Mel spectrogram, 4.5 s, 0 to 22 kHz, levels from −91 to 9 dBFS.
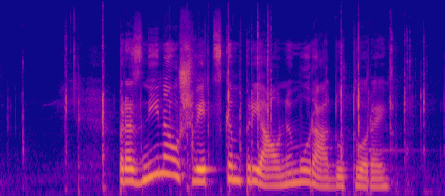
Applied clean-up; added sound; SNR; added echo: none; Computer keyboard; 19 dB; none.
